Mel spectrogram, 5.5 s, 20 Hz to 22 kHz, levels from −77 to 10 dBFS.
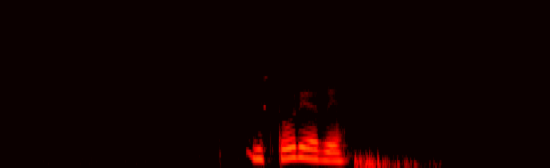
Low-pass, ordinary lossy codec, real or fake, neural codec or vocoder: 7.2 kHz; none; real; none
